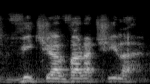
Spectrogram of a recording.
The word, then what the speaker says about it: Kvaratskhelia: I spoke to someone about how to pronounce it, and apparently you don't pronounce the K. Oh. So it's Kvaratskhelia.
